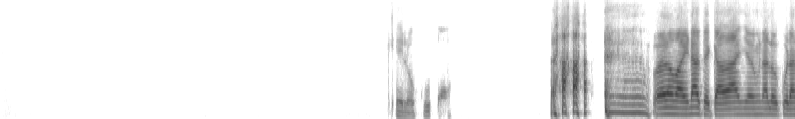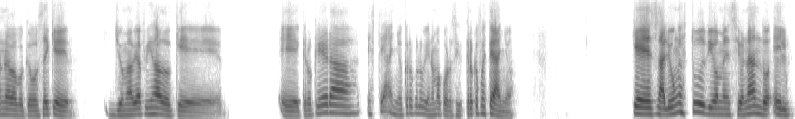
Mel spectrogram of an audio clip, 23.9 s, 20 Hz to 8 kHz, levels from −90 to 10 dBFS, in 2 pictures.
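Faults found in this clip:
Nothing stood out on listening to the speech, which comes through a WebRTC call path on what sounds like G.722 at 64 kbps, with nothing heard above 8 kHz.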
